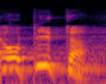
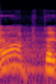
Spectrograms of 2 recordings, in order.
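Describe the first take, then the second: First: An extra vowel is inserted between p and t. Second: The p and t are said together without a vowel. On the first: The speaker calls it wrong. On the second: The speaker calls it right.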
